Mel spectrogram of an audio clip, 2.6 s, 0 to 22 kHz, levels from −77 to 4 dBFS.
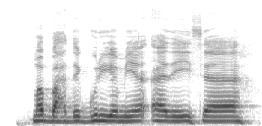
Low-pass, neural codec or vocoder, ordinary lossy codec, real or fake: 19.8 kHz; none; none; real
